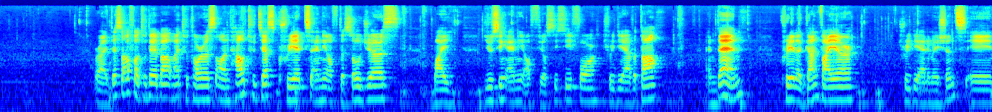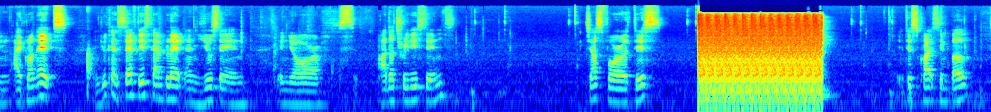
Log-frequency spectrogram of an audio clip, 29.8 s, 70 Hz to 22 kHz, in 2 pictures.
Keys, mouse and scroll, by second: 0.3 scroll up 1, 0.7 drag, 3.2 middle click, 3.2-3.8 scroll down 2, 3.6 middle click, 4.0 middle click, 4.0 scroll up 1, 4.1 x, 4.4 c, 6.0 scroll up 1, 6.8 x, 7.1 c, 10.2 right click, 10.7 x, 11.1 c, 11.5 click, 12.8 x, 12.9-13.7 drag, 13.1 c, 21.9 c, 22.0-22.4 drag, 22.7 click, 23.3 click, 25.1 click, 26.9 click, 27.6 click, 28.2 x, 28.4 c.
